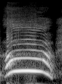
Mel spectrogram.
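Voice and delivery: very high, loud startled scream; bystander scream. Retold or imitated. Onlookers watching the sword fight, screaming high. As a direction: shriek like a scared onlooker. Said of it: "People are staring and going".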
